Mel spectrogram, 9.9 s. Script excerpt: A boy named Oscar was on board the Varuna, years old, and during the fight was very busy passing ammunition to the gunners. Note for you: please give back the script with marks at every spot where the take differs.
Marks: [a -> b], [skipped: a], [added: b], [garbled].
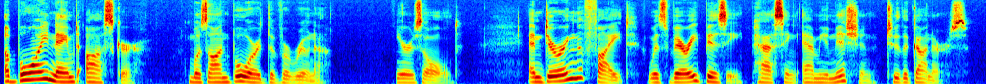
A boy named Oscar was on board the Varuna, years old, and during the fight was very busy passing ammunition to the gunners.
